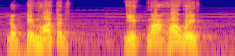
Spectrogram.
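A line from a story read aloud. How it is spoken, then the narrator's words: Roar. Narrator (Vietnamese): Hỏa Lân gầm lên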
